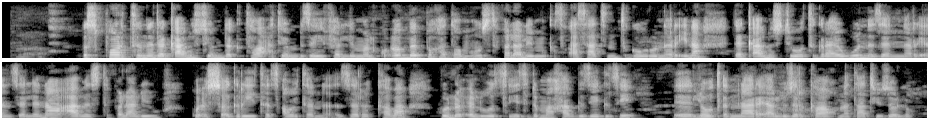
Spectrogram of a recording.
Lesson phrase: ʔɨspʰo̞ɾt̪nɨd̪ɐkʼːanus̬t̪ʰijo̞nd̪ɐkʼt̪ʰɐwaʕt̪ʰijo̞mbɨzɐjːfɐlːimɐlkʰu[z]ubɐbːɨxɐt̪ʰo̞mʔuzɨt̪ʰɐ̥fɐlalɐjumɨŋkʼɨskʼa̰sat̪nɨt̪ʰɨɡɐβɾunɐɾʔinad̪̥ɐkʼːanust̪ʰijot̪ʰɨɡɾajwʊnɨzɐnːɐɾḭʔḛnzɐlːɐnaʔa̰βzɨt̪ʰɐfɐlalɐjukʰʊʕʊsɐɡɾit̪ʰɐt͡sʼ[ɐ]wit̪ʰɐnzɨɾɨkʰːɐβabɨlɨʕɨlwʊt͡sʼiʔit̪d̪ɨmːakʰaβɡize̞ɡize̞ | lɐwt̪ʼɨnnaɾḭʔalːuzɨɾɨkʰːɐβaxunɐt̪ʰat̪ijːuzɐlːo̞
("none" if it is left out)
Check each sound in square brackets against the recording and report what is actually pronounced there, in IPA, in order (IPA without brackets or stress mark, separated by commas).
ʕ, a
